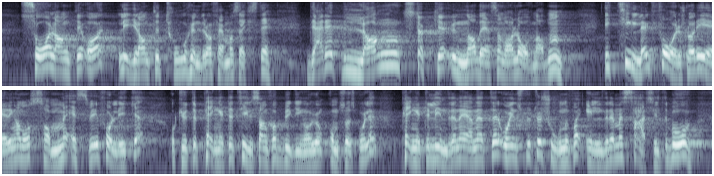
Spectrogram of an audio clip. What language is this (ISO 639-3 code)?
nor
